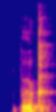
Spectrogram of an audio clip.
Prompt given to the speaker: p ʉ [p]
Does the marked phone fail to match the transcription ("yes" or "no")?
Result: yes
